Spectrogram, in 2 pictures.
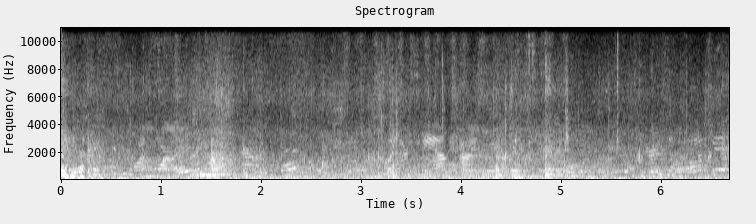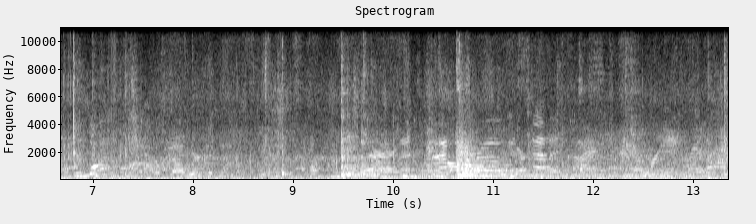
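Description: A group of young people chatter and talk casually outdoors nearby.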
